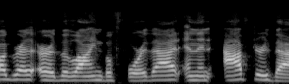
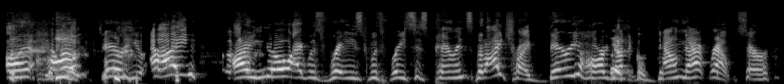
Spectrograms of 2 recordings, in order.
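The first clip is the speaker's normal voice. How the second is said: mock outrage; 6 semitones higher, 6 dB louder than usual.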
